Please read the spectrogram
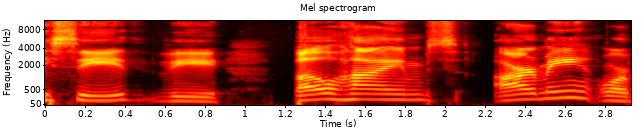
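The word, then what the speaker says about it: Boeheim: I've heard it pronounced both ways, Boheim or Boheim.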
